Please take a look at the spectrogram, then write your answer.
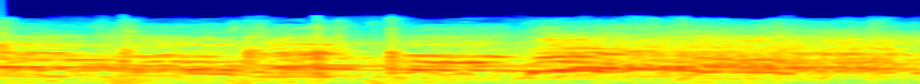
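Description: A crowd of Yankees fans in the Harry Monk bar yells the chant "Let's go Yankees!" together to taunt Red Sox supporters in the tense final moments of a game, loud, overlapping voices with strained, pitched shouting that swells in waves and stays continuous throughout.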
